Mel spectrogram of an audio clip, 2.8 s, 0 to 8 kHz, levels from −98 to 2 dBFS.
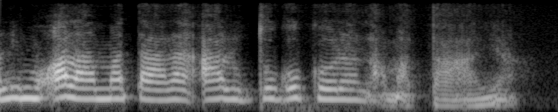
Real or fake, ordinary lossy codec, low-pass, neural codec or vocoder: fake; none; 7.2 kHz; codec, 16 kHz in and 24 kHz out, 0.4 kbps, LongCat-Audio-Codec, fine tuned four codebook decoder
